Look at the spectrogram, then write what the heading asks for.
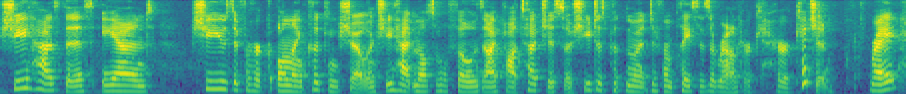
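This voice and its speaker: Animated in tone, a woman talks at a fairly quick pace and a medium pitch with ordinary pitch variation. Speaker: live streaming tech presenter. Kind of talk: live stream product demo. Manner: fast.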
